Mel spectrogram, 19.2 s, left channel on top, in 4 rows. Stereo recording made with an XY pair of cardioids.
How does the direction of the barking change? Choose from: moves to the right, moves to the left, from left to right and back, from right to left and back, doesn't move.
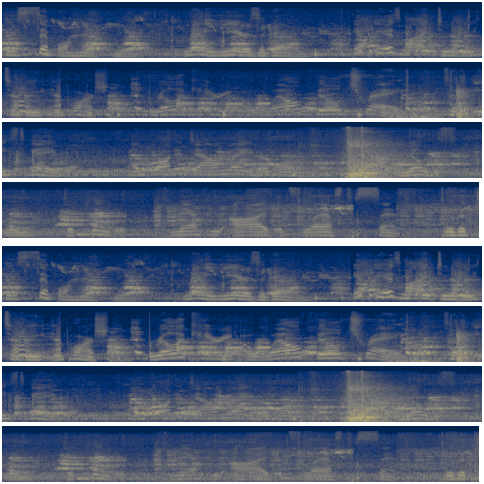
from left to right and back.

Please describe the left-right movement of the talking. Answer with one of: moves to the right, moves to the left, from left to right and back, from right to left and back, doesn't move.
from left to right and back.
